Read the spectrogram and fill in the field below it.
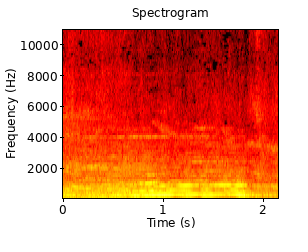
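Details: Cattle at a weekly cattle market in Gazipur, Bangladesh: one long, steady, low moo with strong harmonics lasting about a second, over a soft background murmur.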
